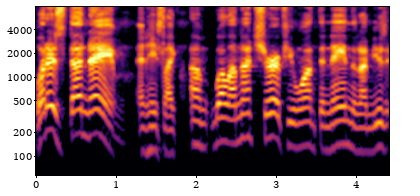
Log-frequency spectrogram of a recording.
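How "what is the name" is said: high-pitched automated robot machine voice. Recounting a scene from Idiocracy, the speaker does the robot voice. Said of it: "the robot voice is like".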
